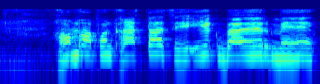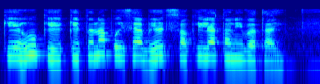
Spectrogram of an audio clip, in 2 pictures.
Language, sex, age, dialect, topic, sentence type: Bhojpuri, male, 25-30, Northern, banking, question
